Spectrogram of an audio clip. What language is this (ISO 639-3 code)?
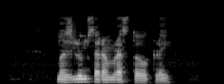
pus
